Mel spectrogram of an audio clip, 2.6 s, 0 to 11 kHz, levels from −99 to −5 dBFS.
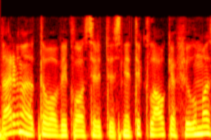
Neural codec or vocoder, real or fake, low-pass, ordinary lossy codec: none; real; 7.2 kHz; MP3, 48 kbps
